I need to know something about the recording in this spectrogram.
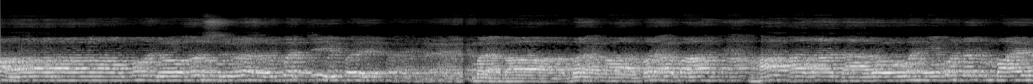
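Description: A man's voice chanting a Shia mourning lament in long, held, wavering notes through a microphone.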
